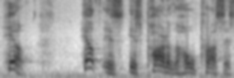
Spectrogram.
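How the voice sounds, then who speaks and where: Vocal fry marks this man's dark, mellow tone as he speaks in a Memphis accent at a fairly high pitch and moderate pace. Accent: Southern US (Memphis). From US South, Memphis, Tennessee. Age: 60s. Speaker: state senator, politician. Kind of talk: interview.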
